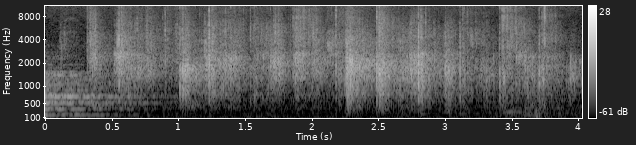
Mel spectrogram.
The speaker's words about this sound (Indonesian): Boleh silakan naik, boleh kasih tepuk tangan saudara.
